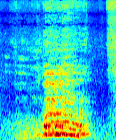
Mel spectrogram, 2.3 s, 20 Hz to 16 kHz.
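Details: Young giant cow called Atta Halilintar, recorded in 2022: a single deep, rough moo of about one second swells and fades over a low background hum.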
